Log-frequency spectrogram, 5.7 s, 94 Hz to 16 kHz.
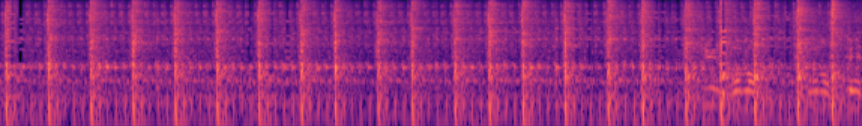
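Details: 1937 Maytag 92 single-cylinder two-stroke washing machine engine from flea market, previously non-running, now kick-started on bench: sharp steady firing about three and a half beats per second, even rhythm; running properly. Normal running.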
